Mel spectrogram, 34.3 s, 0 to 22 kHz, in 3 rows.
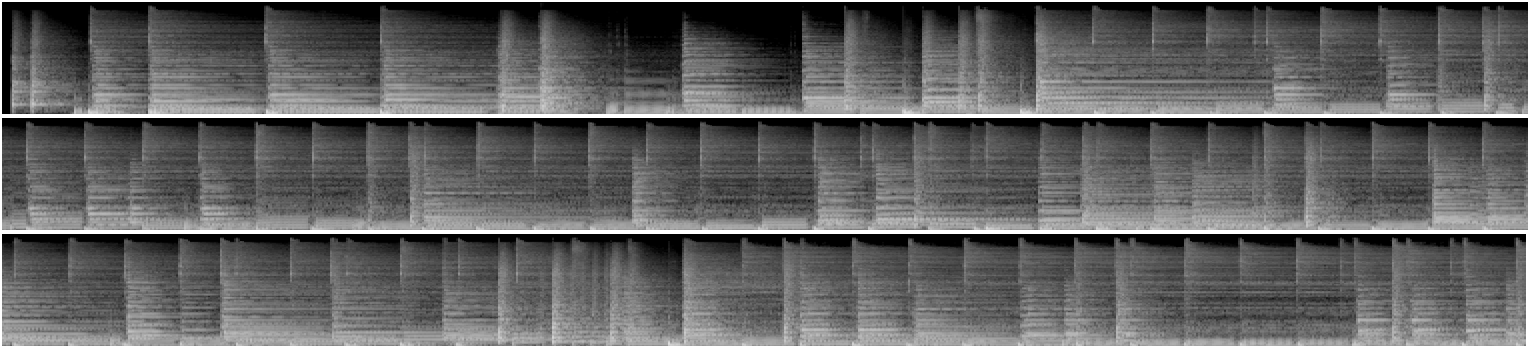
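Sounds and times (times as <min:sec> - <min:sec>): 
B-flat blues improvisation etude: 0:00.1 - 0:34.3.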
